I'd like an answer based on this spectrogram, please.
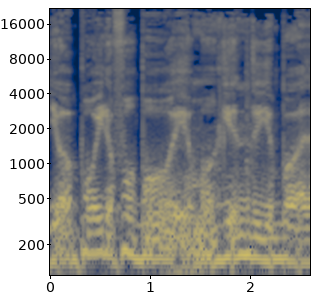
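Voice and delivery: put-on very low, swooping, gurgling, gargled voice. Speaker acts out three guys propositioning a man, in a gargling voice. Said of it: "Are you gargling?".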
